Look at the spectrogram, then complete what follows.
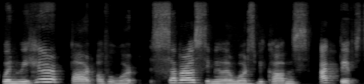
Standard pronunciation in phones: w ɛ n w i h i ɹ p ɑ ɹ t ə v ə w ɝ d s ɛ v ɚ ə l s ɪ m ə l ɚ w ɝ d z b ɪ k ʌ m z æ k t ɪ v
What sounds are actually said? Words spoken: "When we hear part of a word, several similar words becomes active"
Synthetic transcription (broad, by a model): w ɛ n w i h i ɹ p ɑ ɹ t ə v ə w ɝ d s ɛ v ɚ ə l s ɪ m ə l ɚ w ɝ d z b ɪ k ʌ m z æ k t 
